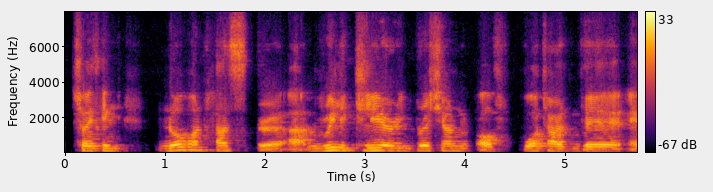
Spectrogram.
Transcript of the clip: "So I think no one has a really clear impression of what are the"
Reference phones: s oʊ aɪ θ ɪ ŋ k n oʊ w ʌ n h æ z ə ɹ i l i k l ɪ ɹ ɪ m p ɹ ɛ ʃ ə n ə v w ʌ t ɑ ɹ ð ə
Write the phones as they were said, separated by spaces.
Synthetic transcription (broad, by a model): s oʊ aɪ θ ɪ ŋ k n oʊ w ʌ n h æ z ə ɹ i l i k l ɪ ɹ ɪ m p ɹ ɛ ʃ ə n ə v w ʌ t ɑ ɹ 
